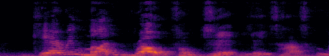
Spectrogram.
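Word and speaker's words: Gerry Monroe: And our guest today is, how you pronounce it, GERRY or Gary? Gary MOONRE. Gary Monroe.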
